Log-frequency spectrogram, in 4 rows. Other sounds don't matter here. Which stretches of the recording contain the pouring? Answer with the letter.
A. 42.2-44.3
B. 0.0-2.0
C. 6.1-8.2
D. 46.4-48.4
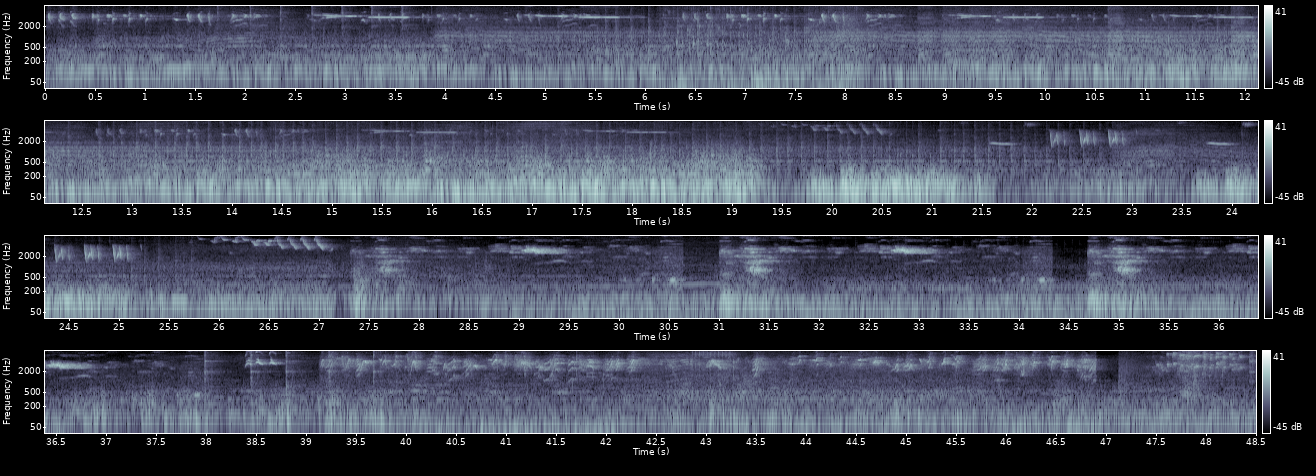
C.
